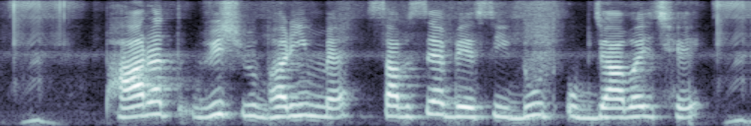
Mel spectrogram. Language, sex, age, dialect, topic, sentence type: Maithili, female, 18-24, Bajjika, agriculture, statement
